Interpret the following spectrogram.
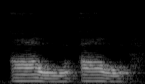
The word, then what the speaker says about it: ahorrando: Remember, the H is silent. The A and the O are 2 vowels and they're pronounced separately. You can't pronounce them as one. It's ahorrando.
